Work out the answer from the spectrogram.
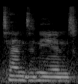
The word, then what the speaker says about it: Tanzania: and he had gone to Tanzania as the Tanzanians call it Tanzania to learn Swahili so in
